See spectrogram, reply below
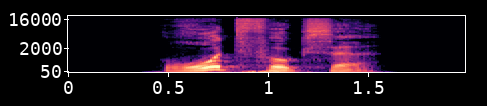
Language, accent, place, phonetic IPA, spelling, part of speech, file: German, Germany, Berlin, [ˈʁoːtˌfʊksə], Rotfuchse, noun, De-Rotfuchse.ogg
- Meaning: dative of Rotfuchs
